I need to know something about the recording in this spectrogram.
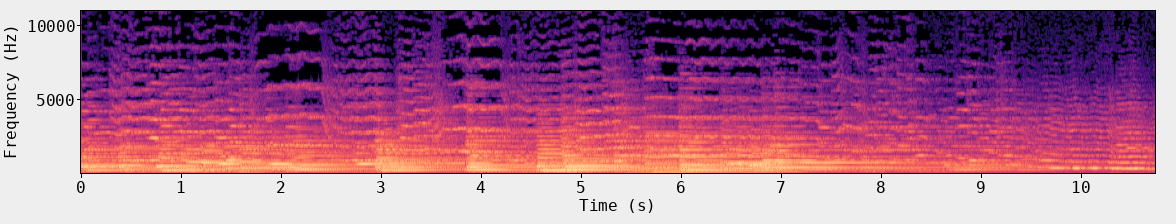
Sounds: Music, fiddle, Musical instrument

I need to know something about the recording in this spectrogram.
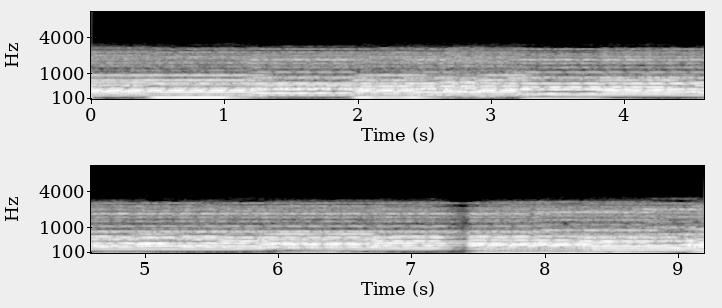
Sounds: Organ, Music

